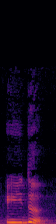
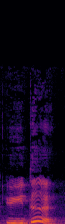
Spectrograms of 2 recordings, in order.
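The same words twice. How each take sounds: First: The final vowel sounds between hard and soft. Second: The final vowel sounds between hard and soft.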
